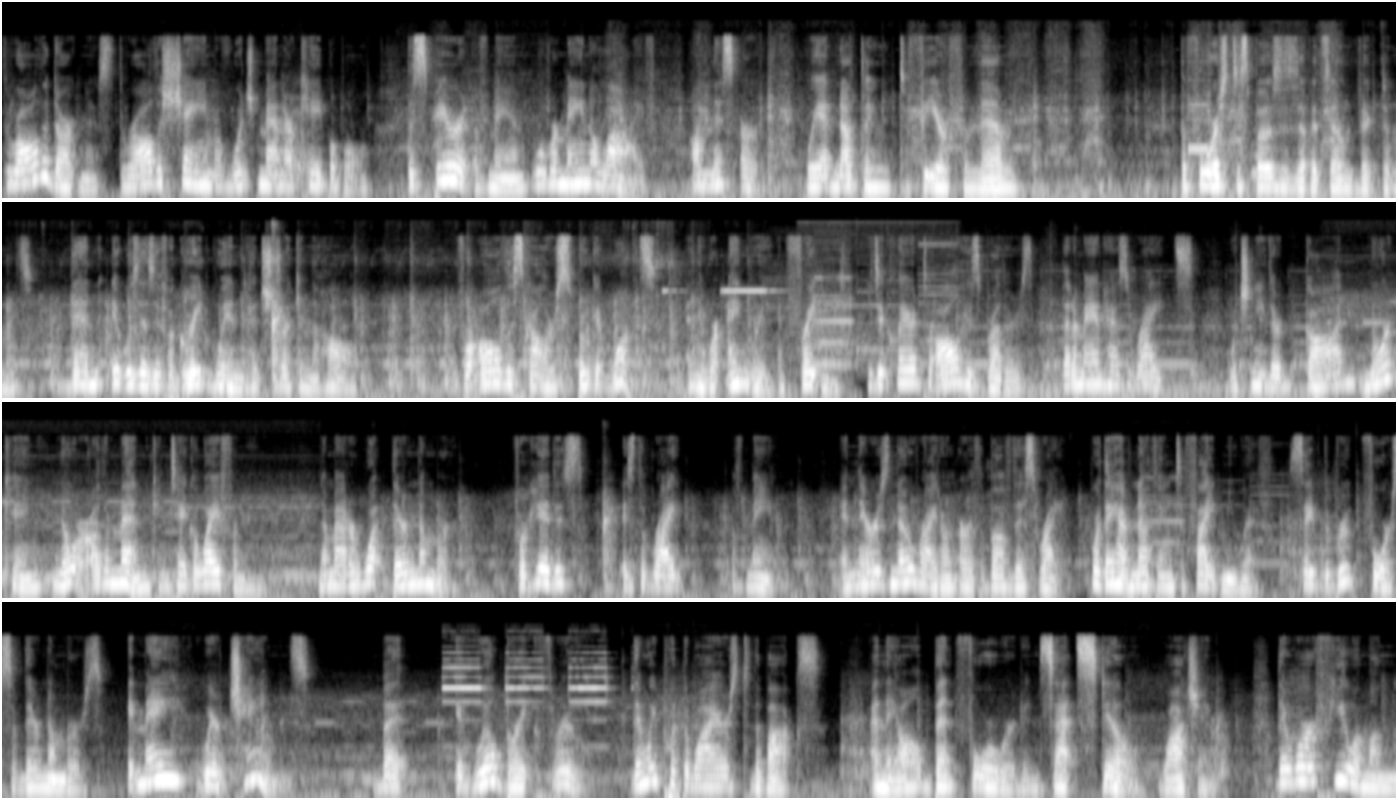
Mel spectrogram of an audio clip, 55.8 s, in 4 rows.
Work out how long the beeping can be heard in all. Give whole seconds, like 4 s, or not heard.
4 s.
